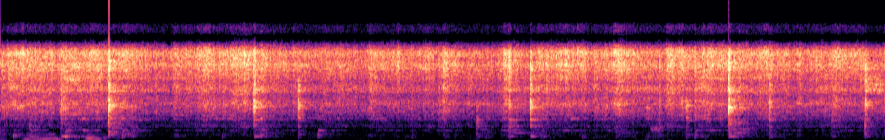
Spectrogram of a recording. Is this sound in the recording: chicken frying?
yes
